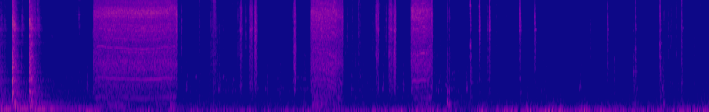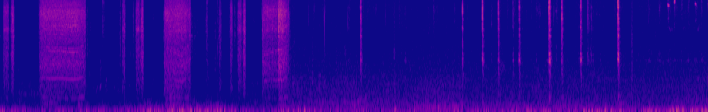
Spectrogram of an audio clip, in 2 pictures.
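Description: Power drill running in about six short bursts, the longest about a second and a half, drilling holes through a small flat metal part clamped in a bench vise. After that come only light clicks and taps of metal being handled.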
